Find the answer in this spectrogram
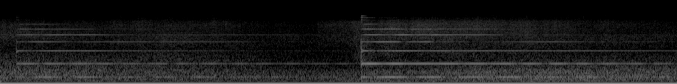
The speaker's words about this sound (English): So we'll begin by having the bell invite us to let go of whatever's happening before and be right here, right now.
